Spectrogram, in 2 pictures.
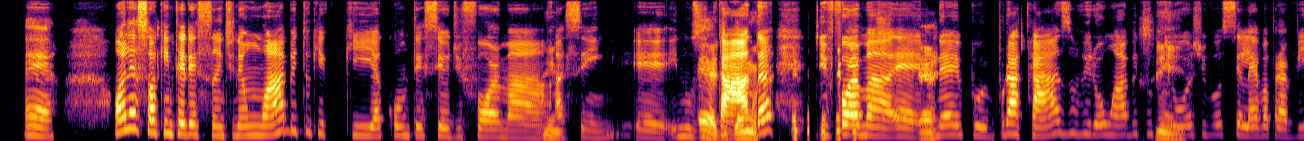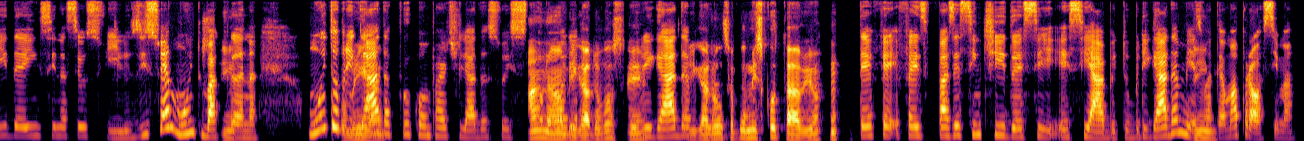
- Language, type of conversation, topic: Portuguese, podcast, Que hábitos te ajudam a sentir que a vida tem sentido?
- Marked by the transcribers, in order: laugh; chuckle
